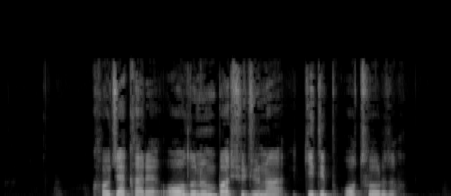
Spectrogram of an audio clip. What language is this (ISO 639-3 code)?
tur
